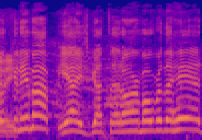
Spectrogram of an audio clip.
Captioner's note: crowd chatter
